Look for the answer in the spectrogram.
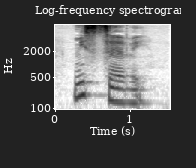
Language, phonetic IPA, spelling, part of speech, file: Ukrainian, [mʲiˈst͡sɛʋei̯], місцевий, adjective, Uk-місцевий.ogg
- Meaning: 1. local 2. locative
